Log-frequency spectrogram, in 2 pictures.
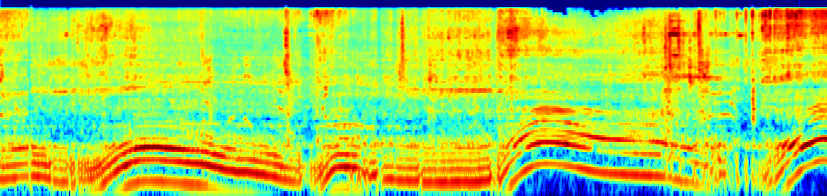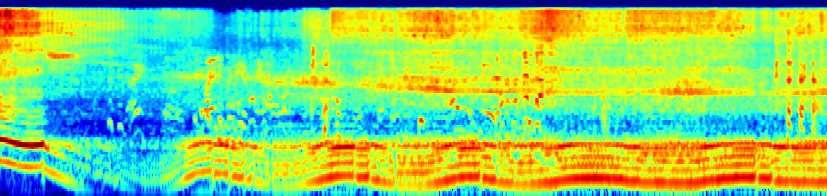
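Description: A car engine idling and being revved, its pitch rising and falling: a few separate revs in the first half, then a quicker run of shorter revs near the end.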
